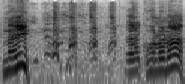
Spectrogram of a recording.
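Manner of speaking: loud, high, frightened cries to be let out; panicked pleading. Real, not acted. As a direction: pleads in real panic to open up. Trapped by pranksters, begging out. (डर से ऊँची आवाज़ में गिड़गिड़ाना)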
